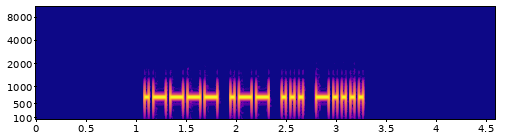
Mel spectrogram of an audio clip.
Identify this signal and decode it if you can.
Morse code, heard as a keyed tone, about 27 wpm, 700 Hz. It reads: 1WS6
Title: Four Challenging Letter-Number Combinations 28wpm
